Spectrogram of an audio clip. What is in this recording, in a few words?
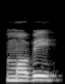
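"movió", Spanish; verb-conjugator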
